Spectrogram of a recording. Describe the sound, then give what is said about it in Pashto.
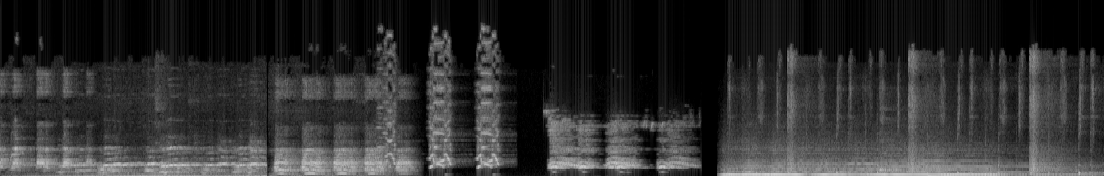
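Many geese honk together at a protected wetland, mixed with harsh crow-like caws. A dense chorus gives way to short separate bursts of calls with brief silences, then the loud, busy flock calling resumes. “د ملګرو ملتو د چاپیریال ساتنې ادارې دا سیمه د خوندي سیمې په نوم نومولې ده تر څو وساتل شي او بیا مرغان ورته رامخه کړي.”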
